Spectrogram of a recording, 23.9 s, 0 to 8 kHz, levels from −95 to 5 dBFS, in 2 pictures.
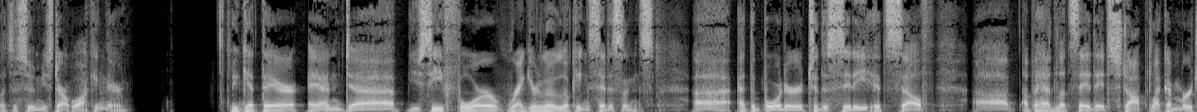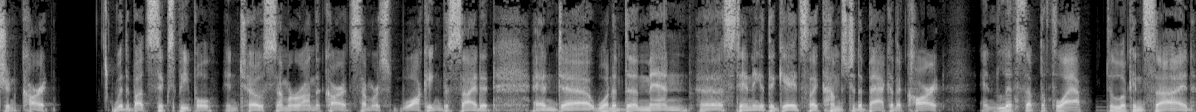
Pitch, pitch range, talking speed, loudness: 90 Hz, 85-100 Hz, 200 wpm, -17 LUFS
